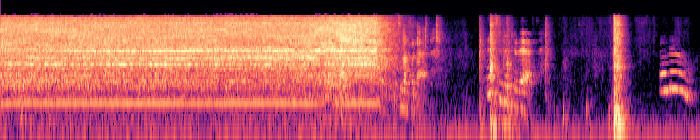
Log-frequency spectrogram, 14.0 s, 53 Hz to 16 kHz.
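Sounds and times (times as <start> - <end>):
hair dryer blowing: 0.0 - 8.4.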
